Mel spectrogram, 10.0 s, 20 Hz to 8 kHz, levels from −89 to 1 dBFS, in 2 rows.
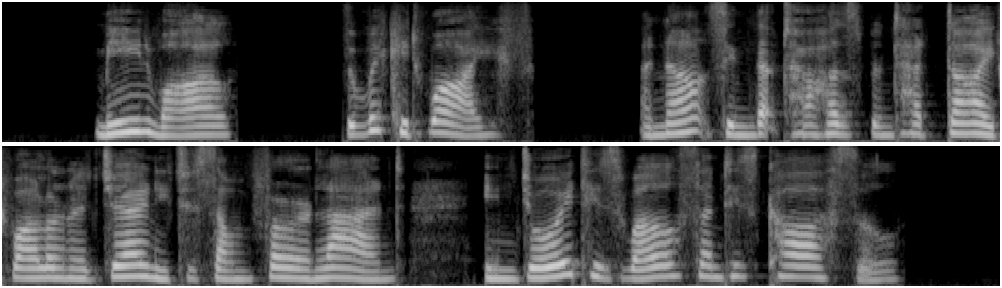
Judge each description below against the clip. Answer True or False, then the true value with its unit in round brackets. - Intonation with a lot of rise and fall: False (3.0 semitones)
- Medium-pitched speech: False (210 Hz)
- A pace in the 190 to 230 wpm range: False (145 wpm)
